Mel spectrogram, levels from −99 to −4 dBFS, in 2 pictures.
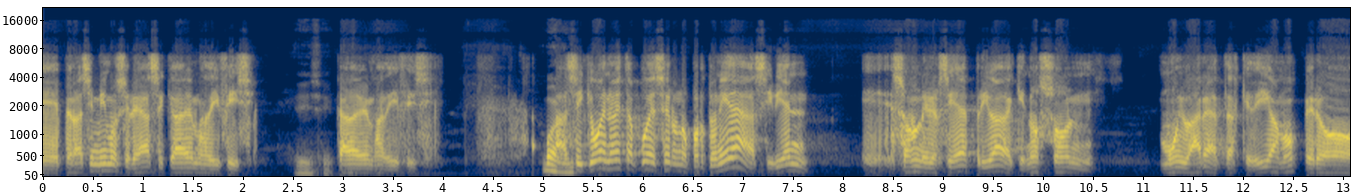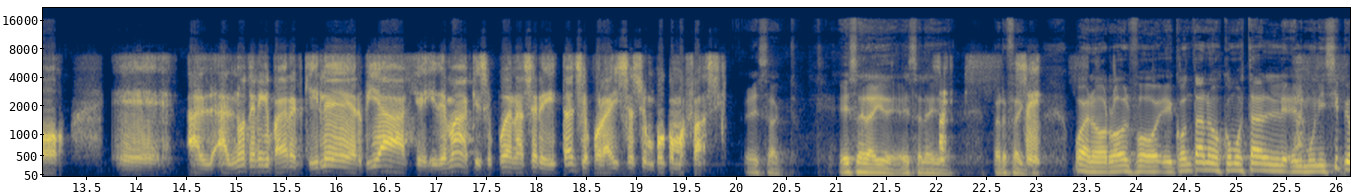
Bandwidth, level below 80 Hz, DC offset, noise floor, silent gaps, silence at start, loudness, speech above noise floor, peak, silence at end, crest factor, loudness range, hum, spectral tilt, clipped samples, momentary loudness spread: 17 kHz; -58 dBFS; under 0.1%; -63 dBFS; none; 0 s; -19 LUFS; 43 dB; -4 dBFS; 0 s; 16 dB; 4 LU; none; -2.5 dB/octave; under 0.1%; 13 LU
